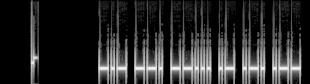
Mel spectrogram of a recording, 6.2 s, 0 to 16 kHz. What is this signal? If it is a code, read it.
Morse code, heard as a keyed tone, about 20 wpm, 700 Hz. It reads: KG7ARW
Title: USA Call Signs Repeated 3x 20wpm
